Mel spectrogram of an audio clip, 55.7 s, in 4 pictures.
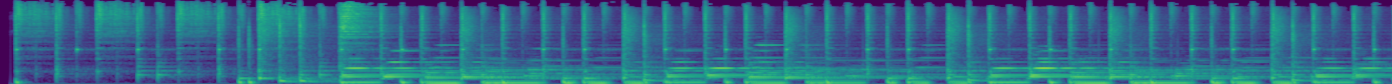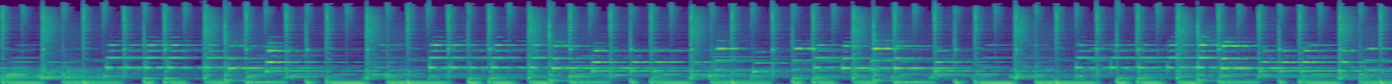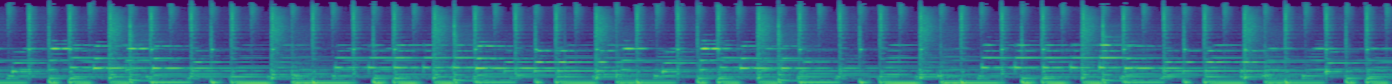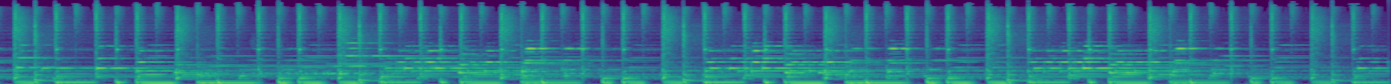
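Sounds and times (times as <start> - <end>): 
steel vibrations: 3.4 - 55.6.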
